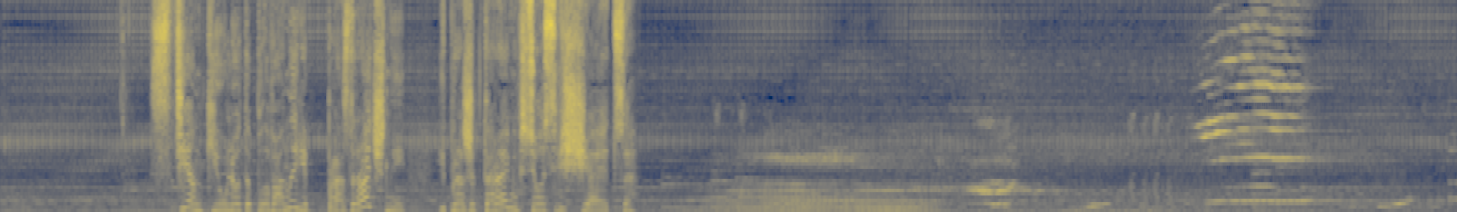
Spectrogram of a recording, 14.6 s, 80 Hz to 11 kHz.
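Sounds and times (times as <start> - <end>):
speech: 1.5 - 6.5
steady murky underwater hum: 6.4 - 14.5
blue whale long low droning moan underwater: 6.6 - 14.4
blue whale short rising whoops and high warbling cry: 6.9 - 11.2, 12.0 - 14.2.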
